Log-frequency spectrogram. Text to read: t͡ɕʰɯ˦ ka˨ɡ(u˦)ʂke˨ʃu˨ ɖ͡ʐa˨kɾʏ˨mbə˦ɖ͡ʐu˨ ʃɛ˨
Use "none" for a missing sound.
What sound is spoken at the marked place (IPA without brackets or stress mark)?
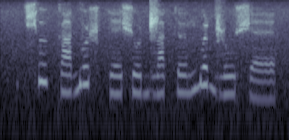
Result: u˦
